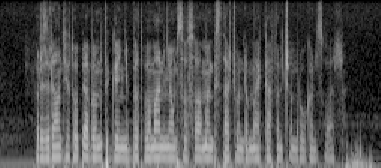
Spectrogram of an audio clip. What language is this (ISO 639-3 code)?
amh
